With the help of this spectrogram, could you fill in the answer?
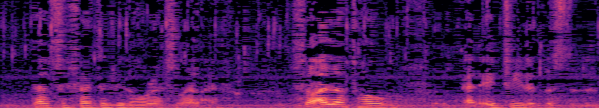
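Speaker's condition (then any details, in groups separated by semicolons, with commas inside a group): ALS; still able to talk, articulate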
